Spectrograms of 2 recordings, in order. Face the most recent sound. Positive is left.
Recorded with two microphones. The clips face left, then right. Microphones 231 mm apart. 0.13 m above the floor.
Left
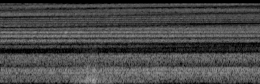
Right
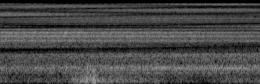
turn(degrees=45)  # may be behind; listen again after turning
